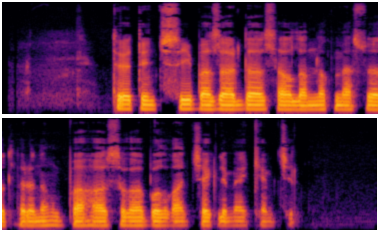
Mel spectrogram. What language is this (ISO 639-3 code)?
uig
